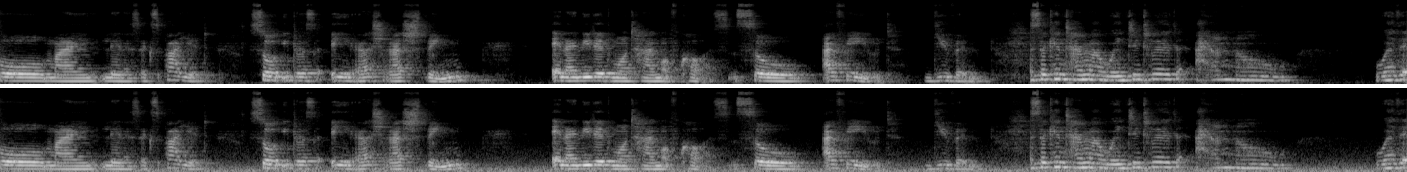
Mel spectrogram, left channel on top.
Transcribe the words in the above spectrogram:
my learners expired. So it was a rush thing, and I needed more time, of course. So I failed, given. The second time I went into it, I don't know where the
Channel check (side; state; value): right; noise; rumble, 12 dB below the sound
